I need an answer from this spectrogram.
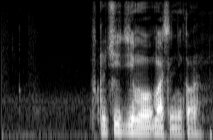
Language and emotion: Russian, neutral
